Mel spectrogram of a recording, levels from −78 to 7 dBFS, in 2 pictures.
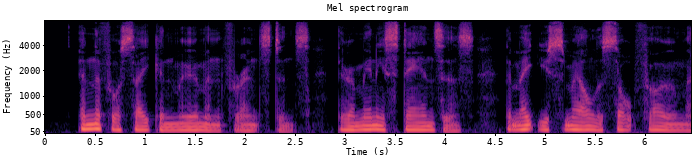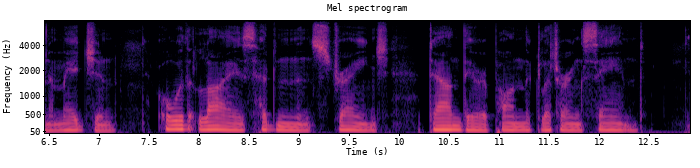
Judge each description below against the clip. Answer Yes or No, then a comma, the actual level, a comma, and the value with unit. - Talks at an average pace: Yes, average, 145 wpm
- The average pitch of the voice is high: No, very low, 90 Hz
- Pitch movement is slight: No, average, 3.1 semitones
